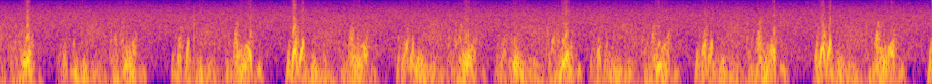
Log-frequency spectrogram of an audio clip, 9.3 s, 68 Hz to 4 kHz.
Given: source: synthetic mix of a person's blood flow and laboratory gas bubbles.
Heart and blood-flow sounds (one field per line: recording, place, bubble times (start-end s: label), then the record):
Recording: Doppler ultrasound of blood flow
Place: precordium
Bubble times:
4.56-4.78 s: bubbles
From the record:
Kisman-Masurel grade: 111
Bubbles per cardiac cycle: 1 to 2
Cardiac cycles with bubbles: 1 to 10%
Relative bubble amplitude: barely perceptible (0.100 to 0.250)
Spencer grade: 1 (occasional bubble signal discernible with the cardiac motion signal, with majority of cardiac periods free of bubbles)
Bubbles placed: only in the low amplitude regions of the cardiac cycle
